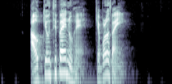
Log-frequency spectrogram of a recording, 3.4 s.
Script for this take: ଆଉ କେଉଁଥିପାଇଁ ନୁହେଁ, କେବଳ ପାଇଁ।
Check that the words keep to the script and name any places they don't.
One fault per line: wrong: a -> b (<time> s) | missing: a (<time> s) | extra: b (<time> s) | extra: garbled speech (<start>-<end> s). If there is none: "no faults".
no faults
